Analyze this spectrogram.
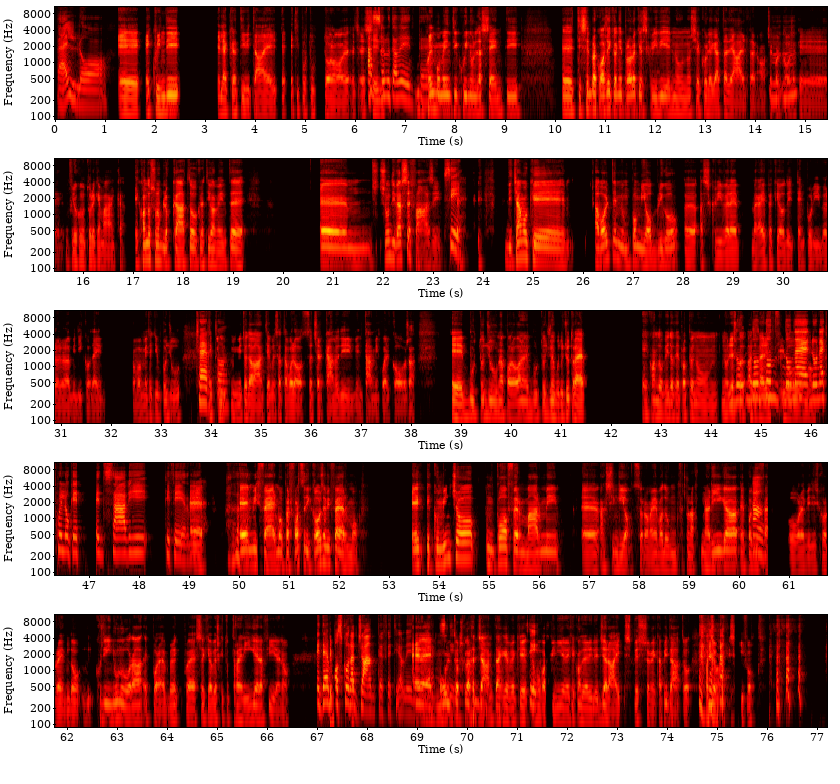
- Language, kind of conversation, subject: Italian, podcast, Cosa fai quando ti senti bloccato creativamente?
- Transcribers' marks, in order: tapping; "cioè" said as "ceh"; "proprio" said as "propio"; chuckle; laughing while speaking: "scoraggiante"; other background noise; chuckle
